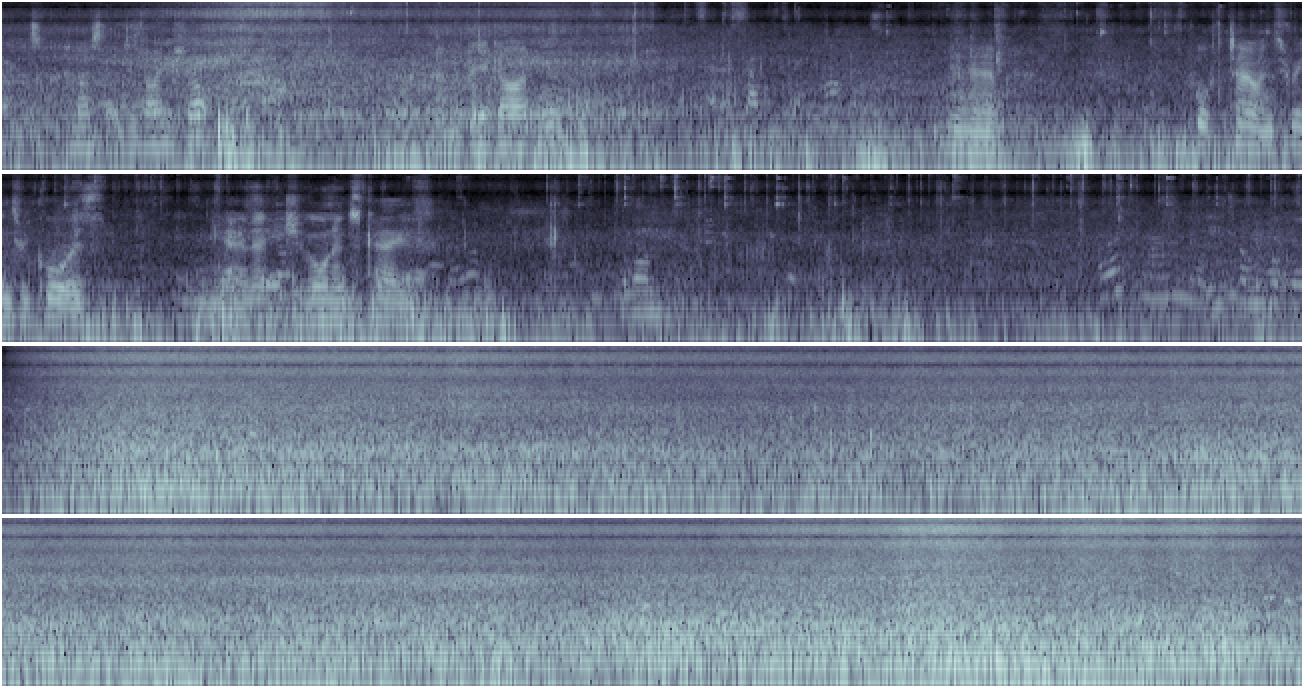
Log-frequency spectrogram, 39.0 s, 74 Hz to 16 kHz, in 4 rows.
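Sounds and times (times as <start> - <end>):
sea surf breaking on shore: 0.0 - 5.4, 19.4 - 39.0.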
